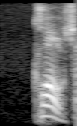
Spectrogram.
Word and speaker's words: Clowes: On page 80, if you're a friend of Daniel Close, no, I said his name wrong. Clowes? – Close. – Okay, so I did say it right.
